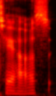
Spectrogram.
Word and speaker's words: Tejas: Texas is the modern English name, while Tejas, pronounced Tejas, is the older Spanish spelling derived from the Caddo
